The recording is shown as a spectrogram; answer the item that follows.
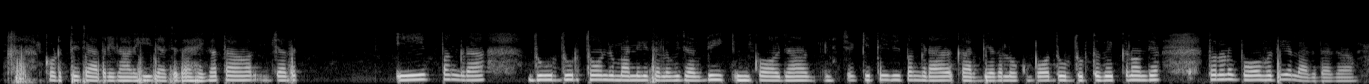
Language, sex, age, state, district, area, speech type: Punjabi, female, 30-45, Punjab, Bathinda, rural, spontaneous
